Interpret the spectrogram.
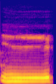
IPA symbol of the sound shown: i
